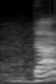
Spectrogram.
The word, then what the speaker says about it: the: ध्वनि का मतलब है उससे हो, वहां पे दा को दी बोलेंगे। दी will be pronounced as दी, THE, दी।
